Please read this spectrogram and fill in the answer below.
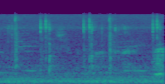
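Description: Several faint, irregular clicks from a computer mouse and keyboard over a low, steady room hum.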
